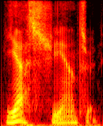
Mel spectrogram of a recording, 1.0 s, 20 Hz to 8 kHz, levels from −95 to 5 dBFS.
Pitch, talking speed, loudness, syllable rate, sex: 115 Hz, 175 wpm, -20 LUFS, 5.5 syllables/s, male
